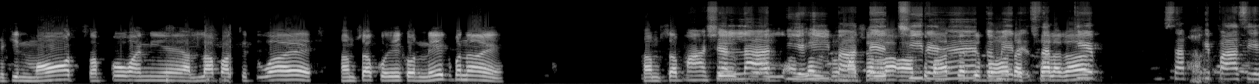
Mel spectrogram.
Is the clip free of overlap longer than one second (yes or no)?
no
